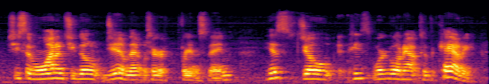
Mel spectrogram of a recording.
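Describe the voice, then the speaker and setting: Talking at a moderate pace, a woman with an American accent has a medium pitch and ordinary pitch variation. The room echo is audible and background noise is noticeable. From US Midwest, rural northwest Missouri. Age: 80s+. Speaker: grandmother telling her life story. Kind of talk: casual family interview.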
